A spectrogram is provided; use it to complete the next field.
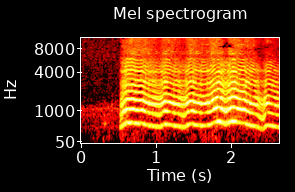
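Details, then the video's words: A king penguin gives one sustained, wavering, nasal trumpeting call lasting about two seconds, with a steady warble and a brief dip near the end. "sound of king penguin"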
